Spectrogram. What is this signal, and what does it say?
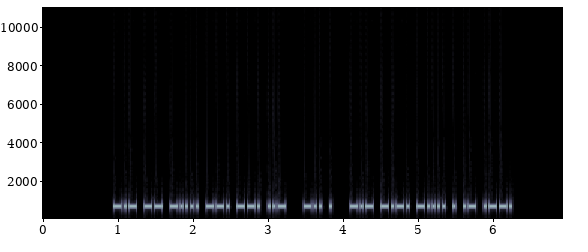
Morse code, heard as a keyed tone, about 34 wpm, 700 Hz. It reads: KM6GGU DE KC6EAP
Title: USA Callsign DE Callsign 35wpm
